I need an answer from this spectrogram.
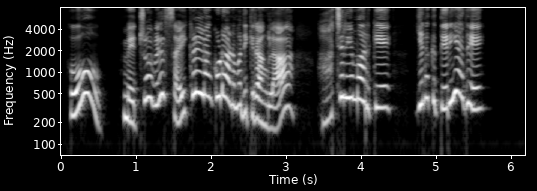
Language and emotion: Tamil, surprised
